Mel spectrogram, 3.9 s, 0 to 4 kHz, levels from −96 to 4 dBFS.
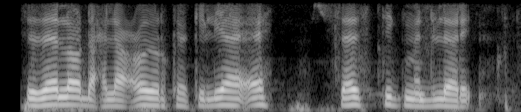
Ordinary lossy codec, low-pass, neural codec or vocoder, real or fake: none; 3.6 kHz; none; real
